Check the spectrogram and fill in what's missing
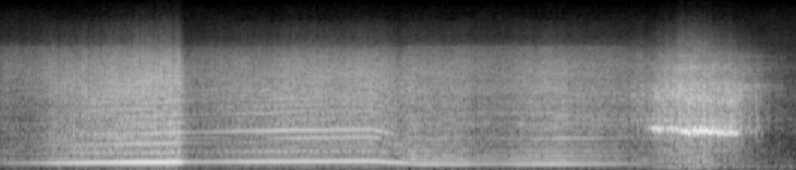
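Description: A car with an overheating radiator pulls away, its engine droning at a steady pitch, then shifting down before a sharp tyre squeal near the end, loud and close with no talking.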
